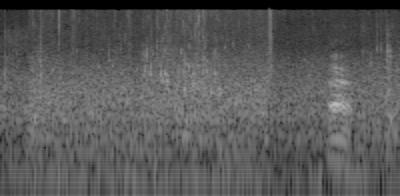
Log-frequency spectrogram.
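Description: Steady rush of a mountain river's current flowing around the wading angler, with a short vocal sound a little after three seconds in.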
